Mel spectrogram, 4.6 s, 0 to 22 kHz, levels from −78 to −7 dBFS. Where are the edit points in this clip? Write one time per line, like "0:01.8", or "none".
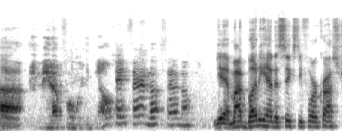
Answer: none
